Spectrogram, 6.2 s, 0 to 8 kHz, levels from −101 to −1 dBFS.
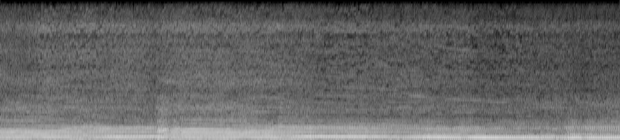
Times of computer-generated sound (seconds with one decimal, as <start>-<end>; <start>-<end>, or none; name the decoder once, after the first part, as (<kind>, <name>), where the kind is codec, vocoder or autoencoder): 0.0-3.1 (codec, DAC); 5.4-6.2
